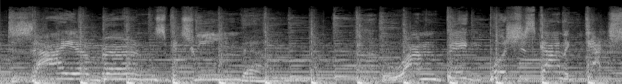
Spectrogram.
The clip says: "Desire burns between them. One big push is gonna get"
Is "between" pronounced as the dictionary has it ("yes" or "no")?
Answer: yes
